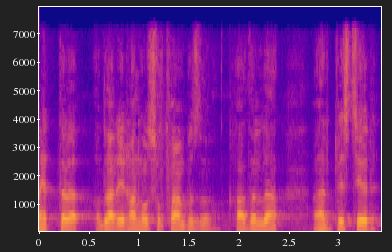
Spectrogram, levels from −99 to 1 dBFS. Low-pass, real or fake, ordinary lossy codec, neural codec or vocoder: 7.2 kHz; fake; none; codec, 16 kHz in and 24 kHz out, 0.6 kbps, FocalCodec, streaming, 2048 codes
